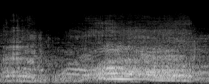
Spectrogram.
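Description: A roaring animal sound effect in two parts: a short roar at the start and a longer one from about half a second in that trails off near the end.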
